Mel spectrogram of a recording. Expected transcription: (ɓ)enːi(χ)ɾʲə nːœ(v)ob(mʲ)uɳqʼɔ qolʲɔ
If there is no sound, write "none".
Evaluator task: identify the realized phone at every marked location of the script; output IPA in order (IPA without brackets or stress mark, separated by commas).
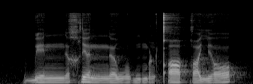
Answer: ɓ, χ, w, m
